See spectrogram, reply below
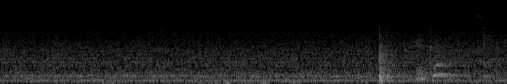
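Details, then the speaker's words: Normal active bowel sounds on abdominal auscultation, listening through the quadrants from right lower to left lower: steady stethoscope hiss with a few brief gurgles near the end, active but not hyperactive. "Typically there's 5 to 30 bowel sounds in 1 full minute. So we'll listen to those real quick."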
